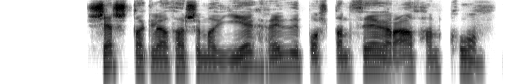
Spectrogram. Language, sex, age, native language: Icelandic, male, 30-39, Icelandic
